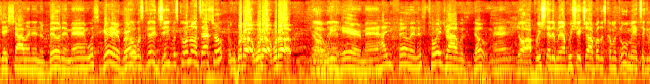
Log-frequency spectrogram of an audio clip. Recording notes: New Episode recorded LIVE at the 93.9 Power Hitz Radio Christmas Toy Drive..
